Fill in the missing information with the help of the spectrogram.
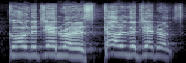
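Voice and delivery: high, slow mock commanding leader; hammed-up prime minister calling for generals; Bibi voice. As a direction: bark the orders in a high put-on voice. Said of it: "and Bibi said".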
